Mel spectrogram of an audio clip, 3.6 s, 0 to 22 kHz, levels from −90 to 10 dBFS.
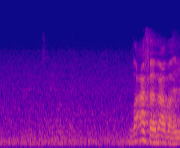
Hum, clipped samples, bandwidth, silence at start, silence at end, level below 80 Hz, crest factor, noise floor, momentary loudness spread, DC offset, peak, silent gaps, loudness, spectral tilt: none; under 0.1%; 10.5 kHz; 0 s; 0 s; -76 dBFS; 22 dB; -48 dBFS; 22 LU; under 0.1%; -12 dBFS; none; -28 LUFS; -5.5 dB/octave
